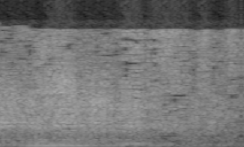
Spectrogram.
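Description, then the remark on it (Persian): A milk-carrying truck's engine rumbles steadily as it drives along, a low droning hum under broad road noise, fairly loud, easing slightly toward the end. “گربه ها و موش کوچولو به بیدرنگ عقب ماشین پریدن و از شانس خوبی که داشتن ناگهان متوجه شدن که سوار یک کامیون حمل شیر هستن.”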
